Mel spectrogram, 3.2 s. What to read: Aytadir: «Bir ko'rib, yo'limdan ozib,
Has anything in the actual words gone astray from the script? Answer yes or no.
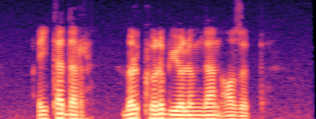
no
